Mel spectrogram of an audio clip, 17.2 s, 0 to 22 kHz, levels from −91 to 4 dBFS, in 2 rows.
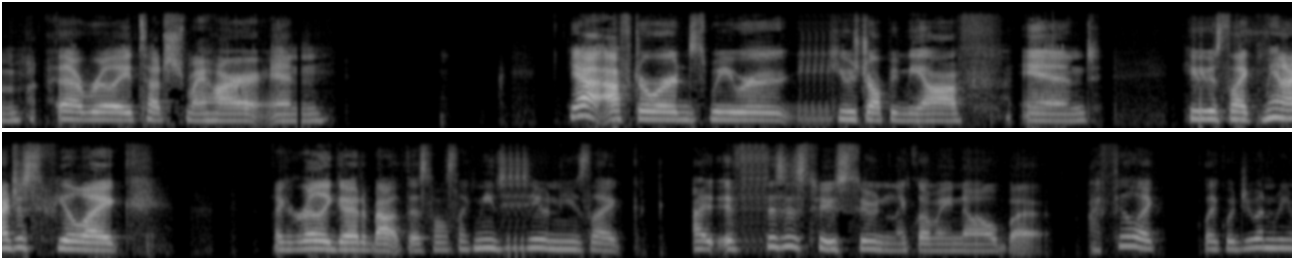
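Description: Separately encoded pieces of this speech were joined untrimmed, leaving a gap at a join of encoded pieces: a 33 ms gap from 1.97 to 2.00 s before the speech resumes.

Playback then starves and the device replays its last buffer. Each repeated buffer is a 46 ms chunk, which fits a 2048-sample buffer, heard as a stutter at 5.34 to 5.53 s (four extra plays), 7.99 to 8.03 s, 11.98 to 12.12 s, 13.56 to 13.70 s, and 15.09 to 15.14 s.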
